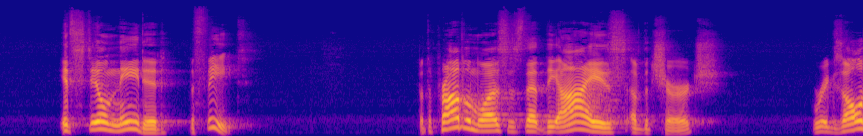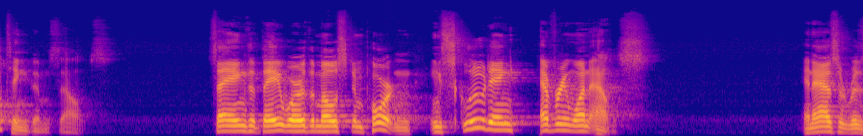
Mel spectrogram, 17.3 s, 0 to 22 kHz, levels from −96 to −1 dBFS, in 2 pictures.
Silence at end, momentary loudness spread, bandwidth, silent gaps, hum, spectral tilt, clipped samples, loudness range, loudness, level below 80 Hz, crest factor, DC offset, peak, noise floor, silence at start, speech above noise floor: 0 s; 20 LU; 12.5 kHz; none; none; -5.5 dB/octave; under 0.1%; 8 LU; -21 LUFS; -78 dBFS; 20 dB; under 0.1%; -4 dBFS; -76 dBFS; 0.6 s; 55 dB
